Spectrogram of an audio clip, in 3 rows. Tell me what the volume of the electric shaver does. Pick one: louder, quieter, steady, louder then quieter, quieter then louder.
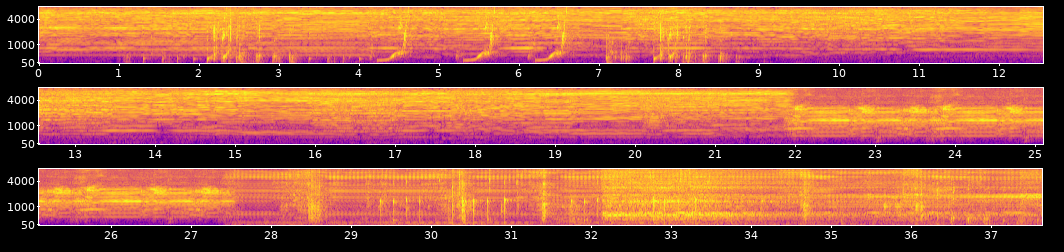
steady.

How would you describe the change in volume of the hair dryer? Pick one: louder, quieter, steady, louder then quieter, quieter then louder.
quieter.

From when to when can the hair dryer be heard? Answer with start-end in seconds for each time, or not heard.
32.1-37.6.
